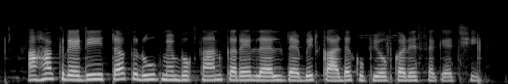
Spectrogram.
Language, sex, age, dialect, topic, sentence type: Maithili, female, 25-30, Eastern / Thethi, banking, statement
